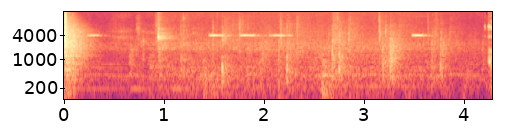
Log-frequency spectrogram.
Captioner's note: machine beeping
